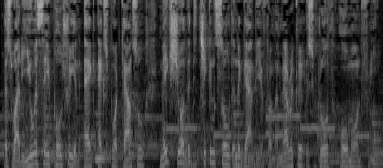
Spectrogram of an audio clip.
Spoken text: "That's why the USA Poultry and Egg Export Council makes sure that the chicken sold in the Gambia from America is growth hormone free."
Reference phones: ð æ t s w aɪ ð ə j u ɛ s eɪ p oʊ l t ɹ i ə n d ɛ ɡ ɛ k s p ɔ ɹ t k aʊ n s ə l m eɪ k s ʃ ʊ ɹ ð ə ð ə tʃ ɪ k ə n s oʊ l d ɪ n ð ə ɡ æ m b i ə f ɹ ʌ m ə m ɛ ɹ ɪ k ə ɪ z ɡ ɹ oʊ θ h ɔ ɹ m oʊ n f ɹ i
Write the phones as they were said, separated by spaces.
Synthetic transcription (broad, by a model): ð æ t s w aɪ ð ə j u ɛ s eɪ p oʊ l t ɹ i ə n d ɛ ɡ ɛ k s p ɔ ɹ t k aʊ n s ə l m eɪ k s ʃ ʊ ɹ ð ə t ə tʃ ɪ k ə n s oʊ l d ɪ n ð ə ɡ æ m b i ə f ɹ ʌ m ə m ɛ ɹ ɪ k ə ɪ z ɡ ɹ oʊ θ h ɔ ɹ m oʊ n f ɹ i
